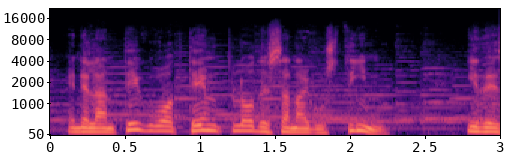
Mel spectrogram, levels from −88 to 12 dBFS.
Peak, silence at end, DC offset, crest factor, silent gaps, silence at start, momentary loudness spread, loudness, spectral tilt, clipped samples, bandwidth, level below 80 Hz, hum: -4 dBFS; 0 s; under 0.1%; 16 dB; none; 0 s; 10 LU; -19 LUFS; -6.5 dB/octave; under 0.1%; 12 kHz; -50 dBFS; none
